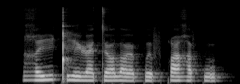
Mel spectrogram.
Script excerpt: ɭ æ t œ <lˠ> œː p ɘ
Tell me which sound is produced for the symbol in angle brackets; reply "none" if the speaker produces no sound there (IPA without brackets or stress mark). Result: lˠ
